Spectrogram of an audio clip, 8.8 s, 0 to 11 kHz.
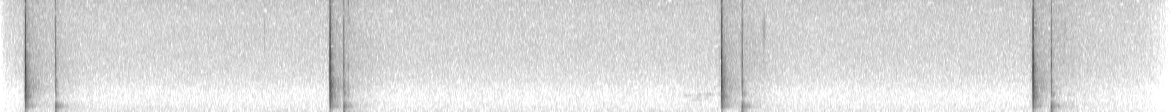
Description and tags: A mechanical push button of my preamp that i like, made of plastic. More in the pack.
Recorded in mono with h5+sgh6.
press, real, short, switch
